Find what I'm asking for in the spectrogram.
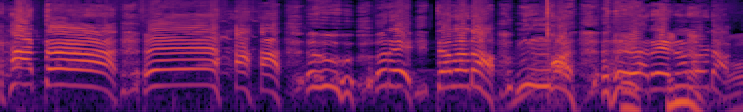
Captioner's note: Laughs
